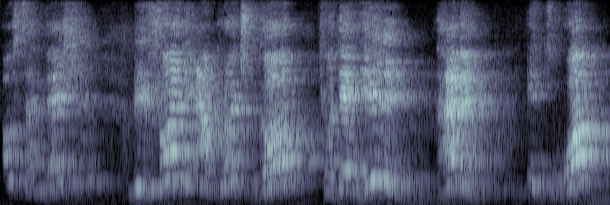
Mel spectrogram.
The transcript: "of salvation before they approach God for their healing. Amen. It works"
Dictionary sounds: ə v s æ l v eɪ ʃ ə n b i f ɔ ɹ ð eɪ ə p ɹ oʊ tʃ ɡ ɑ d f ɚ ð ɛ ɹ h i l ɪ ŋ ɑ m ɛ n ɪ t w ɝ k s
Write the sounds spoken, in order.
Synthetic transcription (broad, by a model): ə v s æ l v eɪ ʃ ə n b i f ɔ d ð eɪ ə p ɹ oʊ tʃ ɡ ɑ d f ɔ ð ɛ h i l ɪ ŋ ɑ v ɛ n ɪ t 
